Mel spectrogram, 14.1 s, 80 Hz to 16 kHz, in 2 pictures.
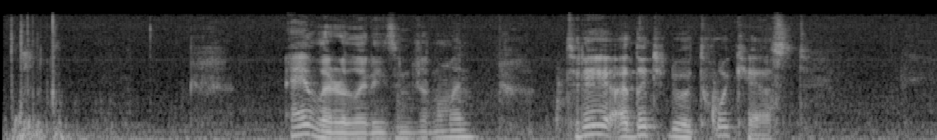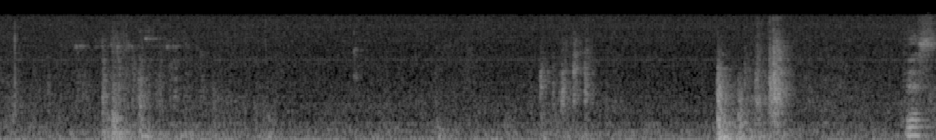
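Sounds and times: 
speech: 2.2 - 6.1, 13.8 - 14.0
door shutting with a solid thump: 12.4 - 13.0.

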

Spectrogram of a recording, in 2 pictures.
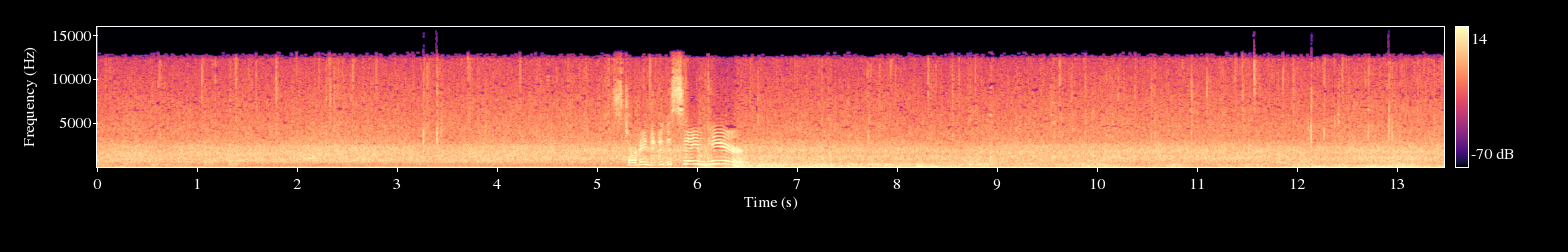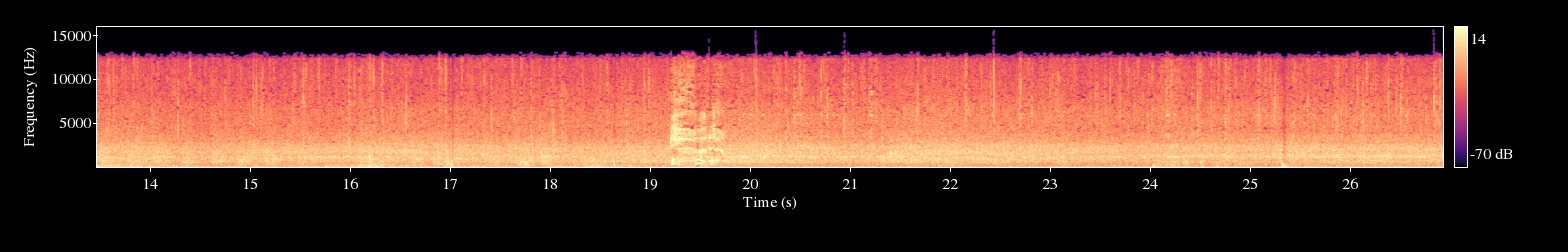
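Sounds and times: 
heavy rain falling at the front of a house: 0.0 - 26.9
speech: 5.3 - 6.6.

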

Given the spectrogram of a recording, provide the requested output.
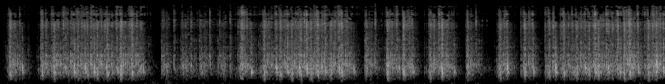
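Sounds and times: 
old Art Deco typewriter-like printing machine printing: 0.0 - 6.6.

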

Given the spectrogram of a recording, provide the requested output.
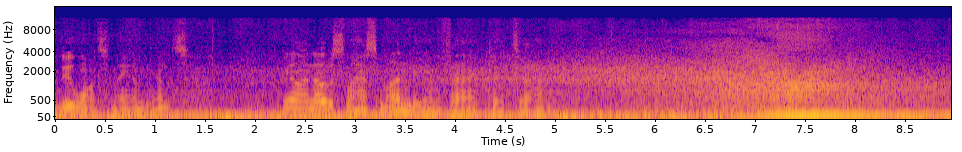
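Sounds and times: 
speech: 0.0 - 1.5, 2.3 - 5.2
car driving past on a road: 3.8 - 8.9.

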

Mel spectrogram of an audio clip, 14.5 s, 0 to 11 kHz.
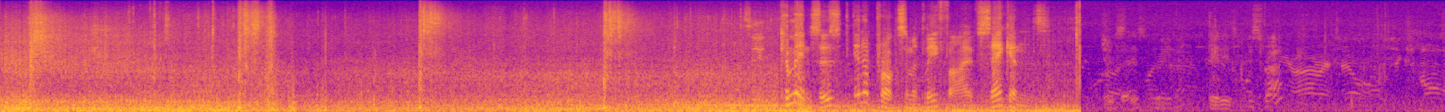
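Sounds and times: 
TV picture tube being smashed with sharp loud bangs and cracks: 0.0 - 5.3, 5.9 - 7.0
steady low rumble: 0.0 - 10.8
speech: 7.9 - 10.5.

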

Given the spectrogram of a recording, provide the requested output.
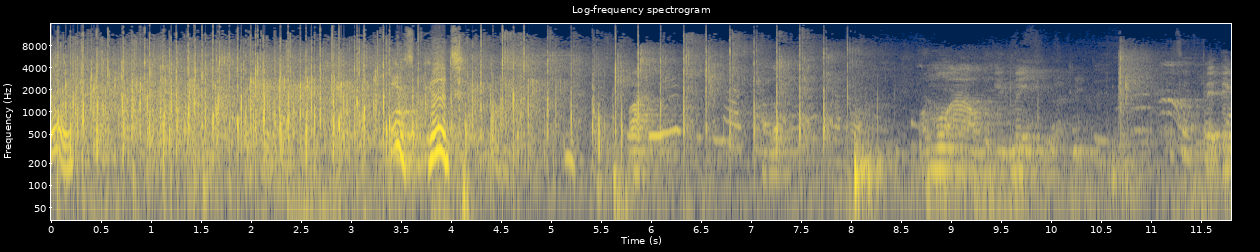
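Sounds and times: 
audience clapping during a live owl presentation: 0.0 - 8.2
speech: 3.6 - 4.3, 5.8 - 6.2.

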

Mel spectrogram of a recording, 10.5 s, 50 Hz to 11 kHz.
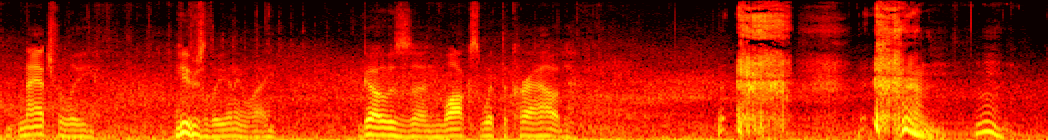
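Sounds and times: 
speech: 0.2 - 1.1, 1.8 - 2.9, 3.6 - 5.9, 7.2 - 7.6, 9.0 - 10.2
person coughing: 7.2 - 8.0, 8.6 - 10.1.

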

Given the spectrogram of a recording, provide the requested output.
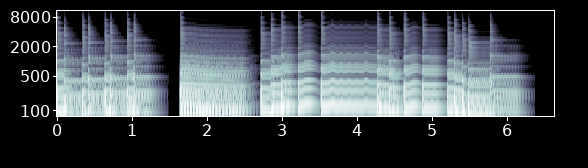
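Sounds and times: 
broken slap bass: 0.0 - 3.2, 4.4 - 6.2.

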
